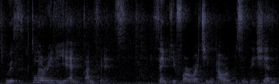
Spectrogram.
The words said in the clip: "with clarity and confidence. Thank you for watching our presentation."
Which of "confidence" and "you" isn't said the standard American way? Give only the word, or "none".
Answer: none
